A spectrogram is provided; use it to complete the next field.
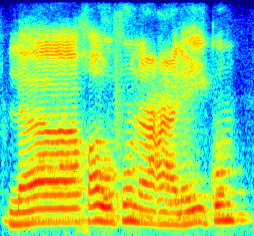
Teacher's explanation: لا کی آواز تھوڑی سی لمبی کر دی آپ نے، 1.5 گنا تقریباً۔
